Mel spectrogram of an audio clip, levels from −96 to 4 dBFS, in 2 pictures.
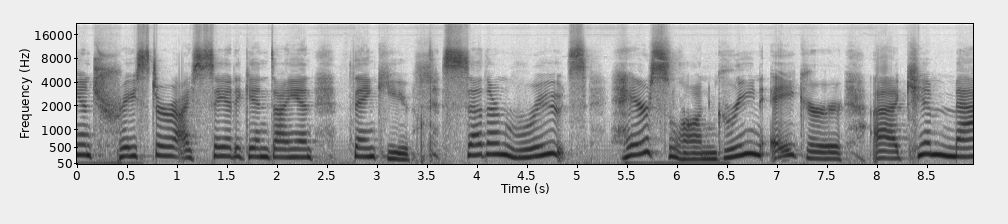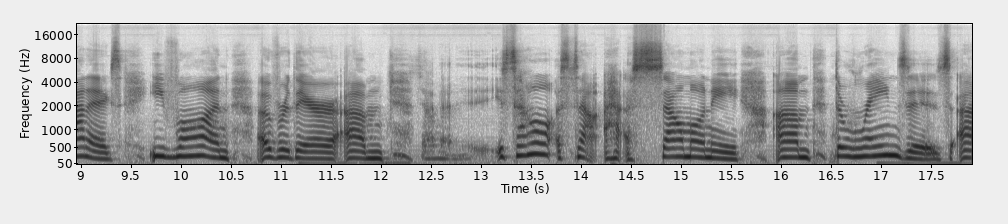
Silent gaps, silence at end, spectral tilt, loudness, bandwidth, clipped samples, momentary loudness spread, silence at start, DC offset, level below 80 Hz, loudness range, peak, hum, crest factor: none; 0 s; -3.5 dB/octave; -15 LUFS; over 20 kHz; under 0.1%; 8 LU; 0 s; under 0.1%; -40 dBFS; 2 LU; -2 dBFS; none; 14 dB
